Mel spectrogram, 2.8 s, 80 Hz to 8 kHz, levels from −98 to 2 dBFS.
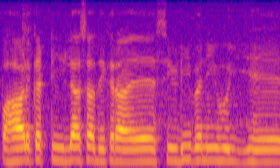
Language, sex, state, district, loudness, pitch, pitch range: Hindi, male, Chhattisgarh, Rajnandgaon, -19 LUFS, 175 Hz, 170-180 Hz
